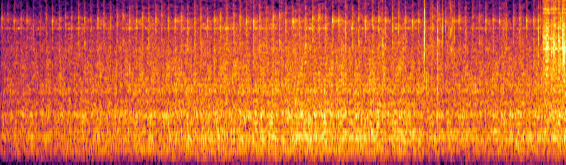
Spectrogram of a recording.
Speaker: And the old blades are just finishing spinning round now. You can hear them clanking on the bottom drum.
